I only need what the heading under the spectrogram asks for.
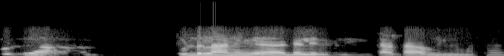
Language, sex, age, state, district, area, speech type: Tamil, male, 18-30, Tamil Nadu, Tiruchirappalli, rural, conversation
